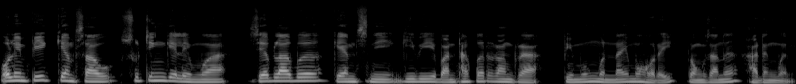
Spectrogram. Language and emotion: Bodo, neutral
